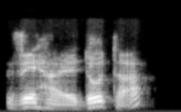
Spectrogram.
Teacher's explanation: Et donc là, à ce moment-là, on dit, OK, j'ai le verbe témoigner, oifil, donc oifil, c'est faire témoigner, haed, et au lieu d'avoir haeta, on met une voyelle de liaison o, haedota. Et puis le vav, la conjonction coordination, on lui met juste un petit schwa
